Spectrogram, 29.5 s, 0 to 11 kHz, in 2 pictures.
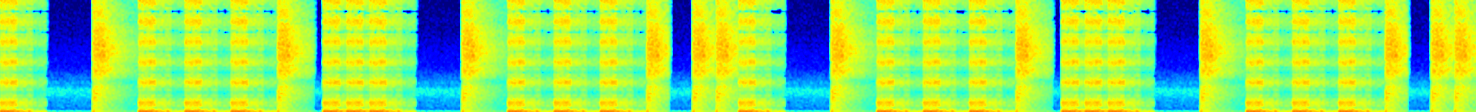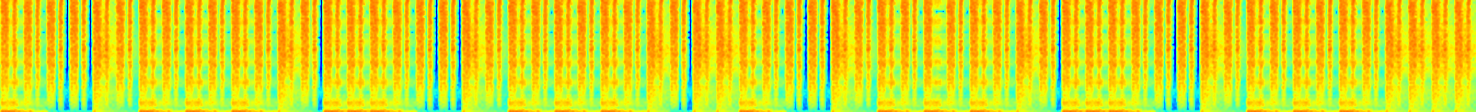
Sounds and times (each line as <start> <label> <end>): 0.0 Old drumsoudns 29.5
